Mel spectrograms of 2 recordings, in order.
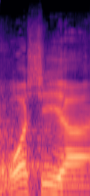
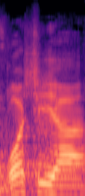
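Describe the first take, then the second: The two takes are said the same way.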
